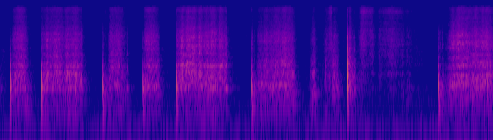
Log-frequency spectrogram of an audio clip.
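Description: A white chalk stick held in the fingers writes text on the flat top of a brown cardboard box. Ten dry, raspy scratch strokes, with short pauses between them, carry a midrange body and a bright hiss. Each stroke starts with a soft click, and the last one runs longest.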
